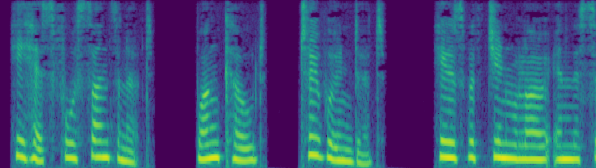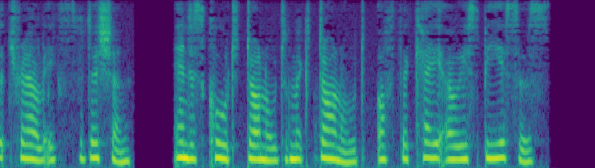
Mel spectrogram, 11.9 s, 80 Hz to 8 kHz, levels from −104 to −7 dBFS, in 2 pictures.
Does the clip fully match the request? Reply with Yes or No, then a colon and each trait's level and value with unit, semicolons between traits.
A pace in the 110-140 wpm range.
Yes: slow, 135 wpm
